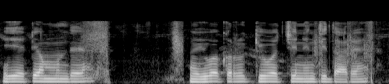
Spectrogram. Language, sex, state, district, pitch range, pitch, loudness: Kannada, male, Karnataka, Koppal, 130-135 Hz, 130 Hz, -16 LUFS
